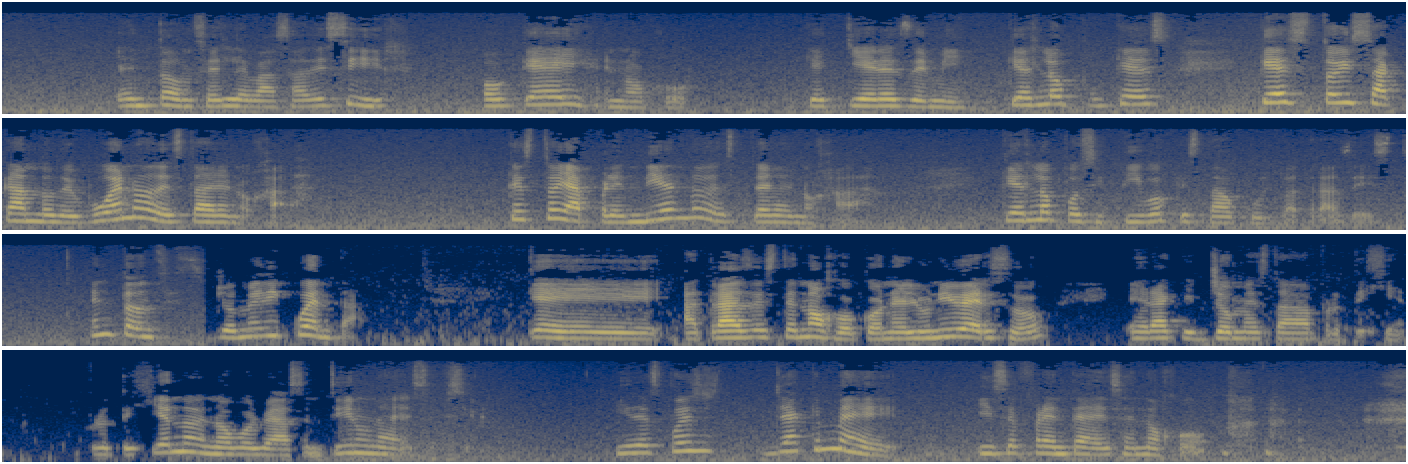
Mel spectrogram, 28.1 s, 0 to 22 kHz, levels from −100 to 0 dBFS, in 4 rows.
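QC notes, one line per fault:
15.05–22.74 s, overdone noise removal: in the stretch ending just before "una decepción", the room noise, about 18 dB under the speech elsewhere, falls to near silence sprinkled with twinkling specks. An over-aggressive noise reducer is cutting individual frequency bands it judges close to the noise, taking quiet speech detail with them. Unlike a gate, which mutes everything together, the loss comes band by band.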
